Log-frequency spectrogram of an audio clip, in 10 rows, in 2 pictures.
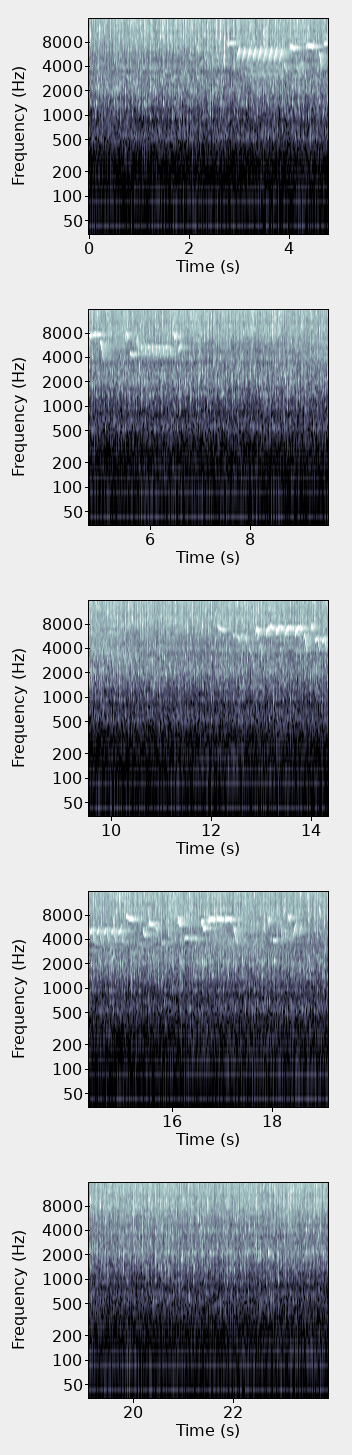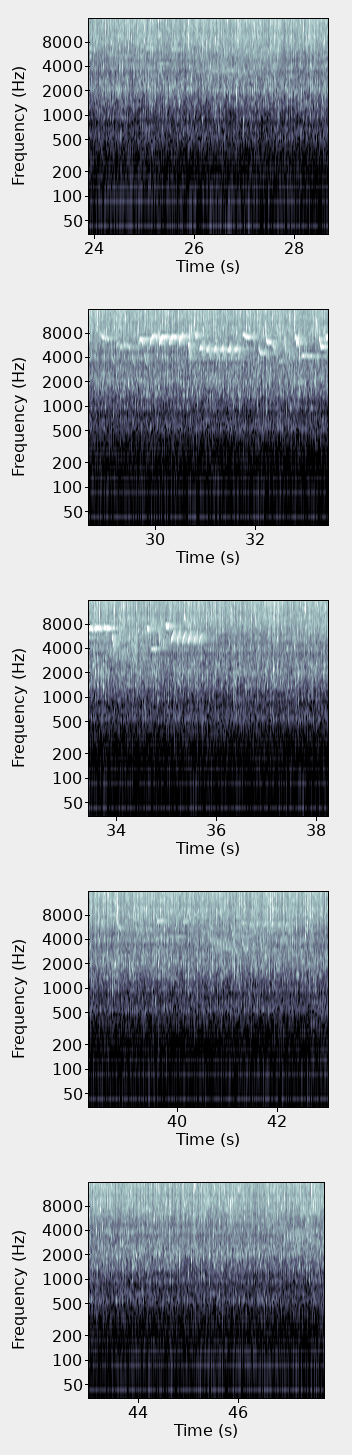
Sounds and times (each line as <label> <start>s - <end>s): small stream 0.0s - 47.7s
birds 0.6s - 36.2s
